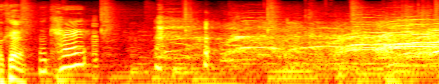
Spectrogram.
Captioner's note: cheers and applause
